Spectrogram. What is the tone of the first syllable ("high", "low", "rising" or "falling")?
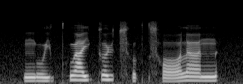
low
